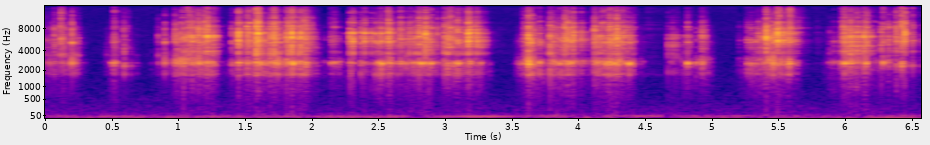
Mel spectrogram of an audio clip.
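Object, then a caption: Clear plastic jars with small metal beads. A small stack of five clear plastic screw-together jars, held horizontally and partly filled with small silver-gold metal beads, is shaken between two hands with long painted nails. The beads rattle inside in repeated bright, crisp bursts separated by short pauses, with almost no low end.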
